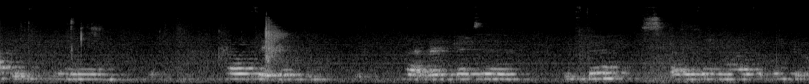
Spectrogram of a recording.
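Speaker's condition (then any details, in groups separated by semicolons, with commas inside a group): Cerebral palsy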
